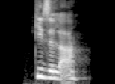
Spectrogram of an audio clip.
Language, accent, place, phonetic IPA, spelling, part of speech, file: German, Germany, Berlin, [ˈɡiːzəla], Gisela, proper noun, De-Gisela.ogg
- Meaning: a female given name, equivalent to English Giselle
